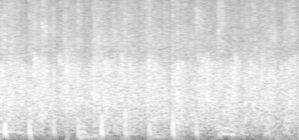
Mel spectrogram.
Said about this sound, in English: And then it's so perfect the way they all start clapping for it.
